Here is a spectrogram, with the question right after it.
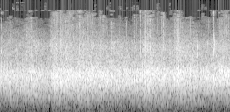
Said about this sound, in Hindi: अरे ताली बजाओ तो जरा ढंग से बजाओ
